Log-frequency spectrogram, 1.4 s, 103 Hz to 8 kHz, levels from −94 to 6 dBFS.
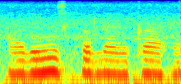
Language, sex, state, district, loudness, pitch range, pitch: Hindi, female, Bihar, Madhepura, -14 LUFS, 175-185 Hz, 180 Hz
